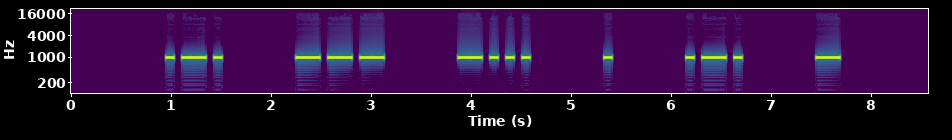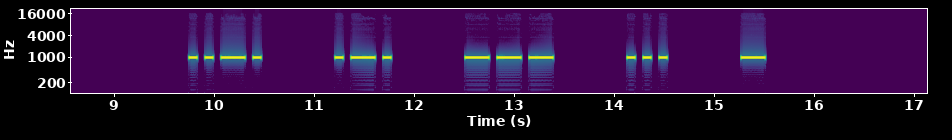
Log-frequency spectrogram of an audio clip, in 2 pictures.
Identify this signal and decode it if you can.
Morse code, heard as a keyed tone, about 15 wpm, spaced as for 8 wpm, 1000 Hz. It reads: ROBERT FROST
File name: qotdfiles / 8wpm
